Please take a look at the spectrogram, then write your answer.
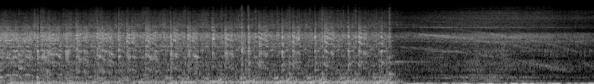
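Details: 1966 Ford Mustang 289 V8 barn find sat over 20 years, new fuel line, engine wet in rain: long steady starter cranking with no catch, then cuts out; turns freely but won't fire, owner considering electric fuel pump.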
